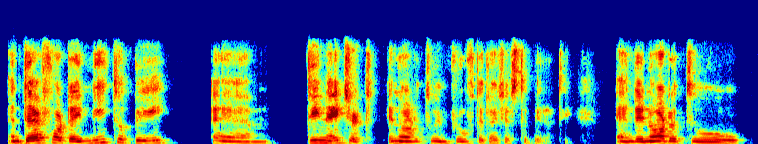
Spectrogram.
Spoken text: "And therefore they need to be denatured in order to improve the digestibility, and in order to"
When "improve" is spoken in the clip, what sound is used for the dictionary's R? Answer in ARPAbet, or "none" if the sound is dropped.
R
